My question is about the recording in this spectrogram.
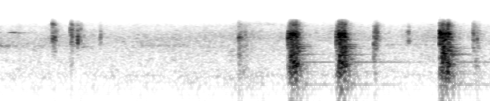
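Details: Toyota Corolla Verso; irregular sharp clunks in short bursts with no engine drone; brake pad knock.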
